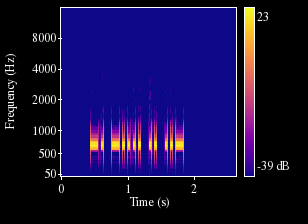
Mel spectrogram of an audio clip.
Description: Morse code, heard as a keyed tone, about 26 wpm, 700 Hz. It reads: N6IU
